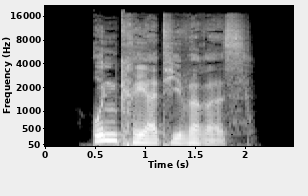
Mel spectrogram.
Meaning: strong/mixed nominative/accusative neuter singular comparative degree of unkreativ
- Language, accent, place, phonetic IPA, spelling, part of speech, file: German, Germany, Berlin, [ˈʊnkʁeaˌtiːvəʁəs], unkreativeres, adjective, De-unkreativeres.ogg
